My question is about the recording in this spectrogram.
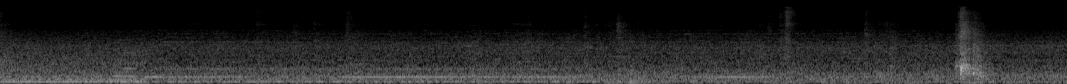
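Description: Steady low mechanical hum of a room, with a faint tone that comes and goes, and one sharp knock near the end.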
